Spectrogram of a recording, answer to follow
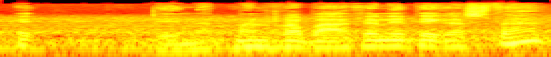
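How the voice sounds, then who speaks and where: A man's voice: lowish voice, very animated, brisk. A man with a Filipino accent playing a put-upon husband and jeepney driver in a radio drama, with hesitant, mumbling delivery. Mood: sheepish. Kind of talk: Ilocano radio drama acting. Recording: clear background noise, vehicle sounds.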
